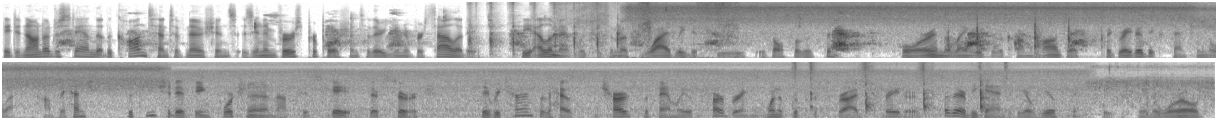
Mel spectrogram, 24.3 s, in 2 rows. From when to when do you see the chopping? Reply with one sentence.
You can hear the chopping from 4.7 to 6.2 s, from 9.4 to 11.1 s and from 20.0 to 22.2 s.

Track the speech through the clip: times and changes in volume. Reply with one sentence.
The speech can be heard from 0.0 to 24.2 s, at a steady volume.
